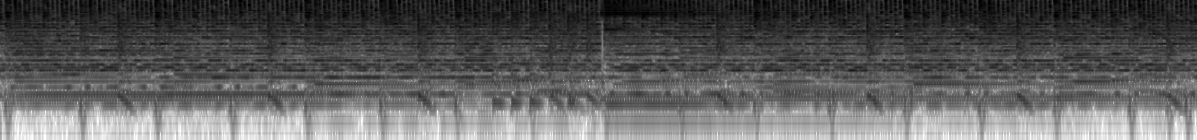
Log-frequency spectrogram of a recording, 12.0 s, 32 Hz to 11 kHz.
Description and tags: Loop- Ethereal 2
A loop created from one of my constructs (jcg) using Buzz software.
from the same piece as Ethereal_1 but with percussion.
fairy, fantasy, magic, sparkle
